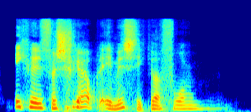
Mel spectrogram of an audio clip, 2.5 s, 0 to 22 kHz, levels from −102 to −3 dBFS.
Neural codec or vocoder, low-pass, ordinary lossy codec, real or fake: codec, 16 kHz in and 24 kHz out, 0.4 kbps, LongCat-Audio-Codec, four codebook decoder; 10.8 kHz; AAC, 48 kbps; fake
